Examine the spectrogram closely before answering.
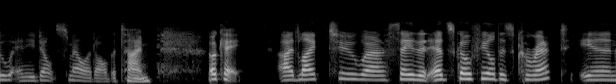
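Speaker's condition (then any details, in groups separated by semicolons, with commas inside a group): No condition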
